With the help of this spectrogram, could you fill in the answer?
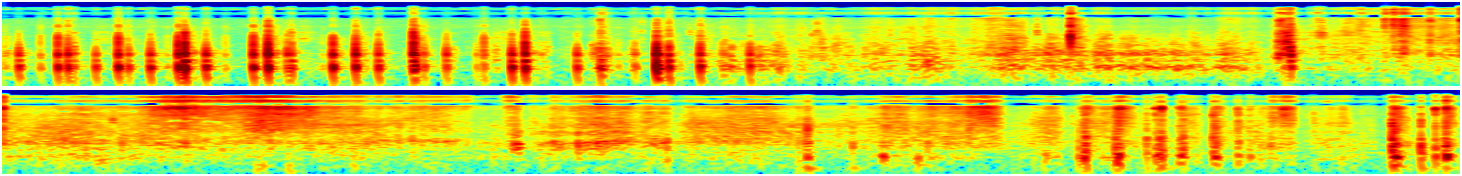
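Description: Long blue-painted nails tap and scratch the taped top of a closed, hollow corrugated cardboard shipping box. Dozens of quick, dry, crackly taps come in bursts, with a stretch of continuous scratchy rustling in the middle. Each tap dies out almost at once.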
